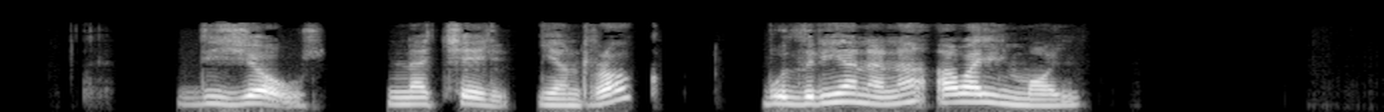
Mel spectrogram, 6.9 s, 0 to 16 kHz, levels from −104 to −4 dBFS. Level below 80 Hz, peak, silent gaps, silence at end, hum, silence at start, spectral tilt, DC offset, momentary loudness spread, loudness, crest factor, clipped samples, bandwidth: -66 dBFS; -2 dBFS; 1.63-1.92 s, 2.58-2.68 s, 3.19-3.25 s, 3.32-3.80 s; 1.55 s; none; 0.9 s; -6 dB/octave; under 0.1%; 16 LU; -18 LUFS; 18 dB; under 0.1%; 8.2 kHz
